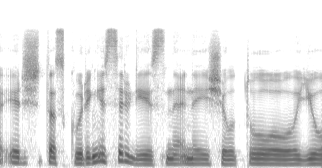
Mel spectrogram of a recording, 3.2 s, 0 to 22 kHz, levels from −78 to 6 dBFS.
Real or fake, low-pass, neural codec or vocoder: fake; 10.8 kHz; codec, 24 kHz, 0.9 kbps, WavTokenizer, small release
